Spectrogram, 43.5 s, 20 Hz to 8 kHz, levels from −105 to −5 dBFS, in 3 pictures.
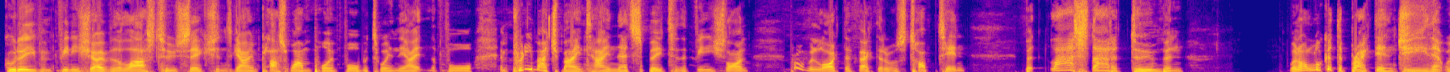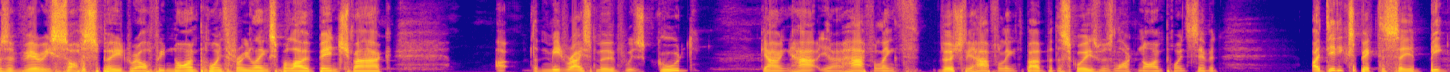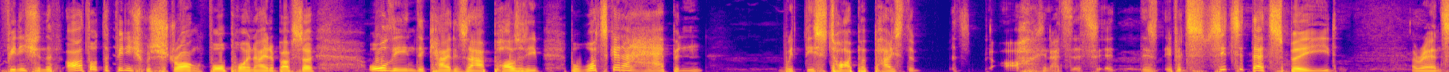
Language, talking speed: English, 180 wpm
